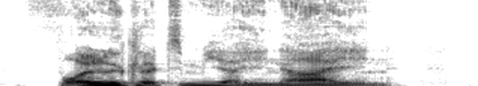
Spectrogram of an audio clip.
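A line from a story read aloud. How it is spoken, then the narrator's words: Nobleman calling to guests. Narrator (German): rief der schwarze Graf seinen gezogenen Gästen zu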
